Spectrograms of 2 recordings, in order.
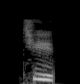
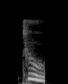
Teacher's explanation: with U, your tongue will be out further than with OU.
